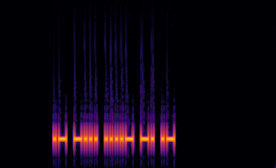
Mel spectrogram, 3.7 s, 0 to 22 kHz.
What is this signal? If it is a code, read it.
Morse code, heard as a keyed tone, about 46 wpm, 700 Hz. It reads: AB4NA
